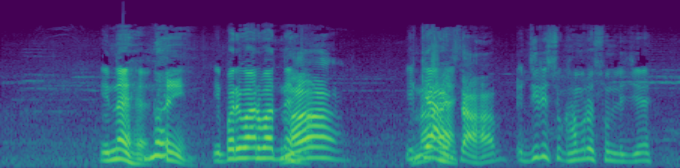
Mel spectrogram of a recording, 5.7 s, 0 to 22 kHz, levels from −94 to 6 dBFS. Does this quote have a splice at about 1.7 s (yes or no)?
no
